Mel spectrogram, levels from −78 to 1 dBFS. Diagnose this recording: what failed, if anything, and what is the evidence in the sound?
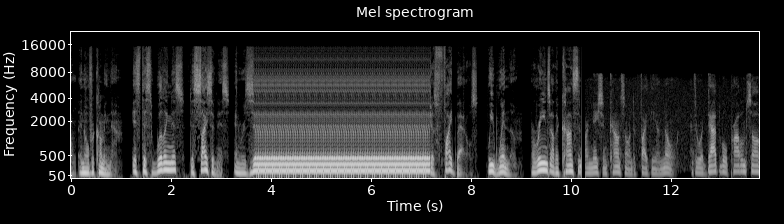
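System hang loop, 3.70 to 7.18 s: right after "this willingness decisiveness and", the speech stops moving forward and a 46.44 ms fragment repeats 75 times, giving a steady buzz at 21.5 Hz until "just fight battles we" resumes. This is a driver or buffer fault. The host stalled, while the audio hardware kept replaying the same ring buffer. The loop length fits a 2048-sample buffer being cycled with no new data written.

Input switched to a poorer device, from 10.21 s to the end: an 80 ms gap is followed by audio with nothing above 7.6 kHz, a level drop of around 5 dB, and a new noise floor roughly 30 dB below the speech. The speech turns duller and boxier at that point. At the capture stage, the likely cause is the system moving recording to a narrower-band input, such as a headset in call mode, which brings its own tone and noise.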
